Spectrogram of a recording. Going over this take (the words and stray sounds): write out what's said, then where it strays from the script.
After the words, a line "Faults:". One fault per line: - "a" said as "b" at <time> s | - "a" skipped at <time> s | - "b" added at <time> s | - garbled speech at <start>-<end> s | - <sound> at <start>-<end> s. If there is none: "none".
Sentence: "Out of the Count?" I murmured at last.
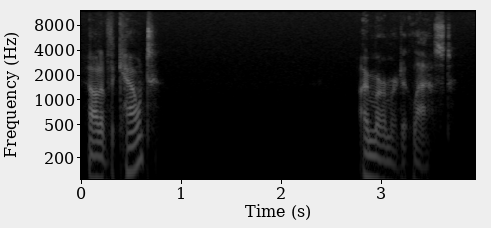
"Out of the Count?" I murmured at last.
Faults:
none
